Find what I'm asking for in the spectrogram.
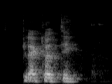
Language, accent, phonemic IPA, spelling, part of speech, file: French, Canada, /pla.kɔ.te/, placoter, verb, LL-Q150 (fra)-placoter.wav
- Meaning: to chat, chatter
